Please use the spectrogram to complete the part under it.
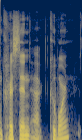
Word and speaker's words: Kristin Kuborn: So today, I want to welcome Kristin Kuborn.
